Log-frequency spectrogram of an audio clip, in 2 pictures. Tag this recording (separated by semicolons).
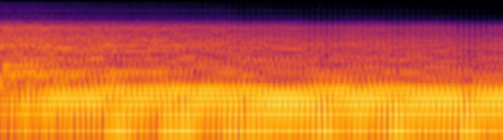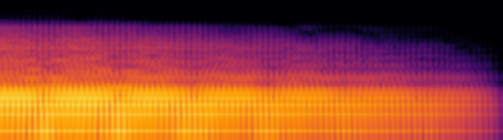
Distortion; Electric-Guitar; Melodic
